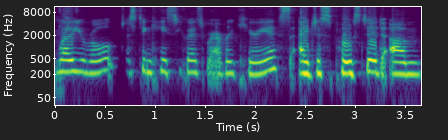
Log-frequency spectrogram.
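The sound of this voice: A woman talks at a fairly quick pace in a fairly high pitch, her tone slightly mellow and her pitch moving little.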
